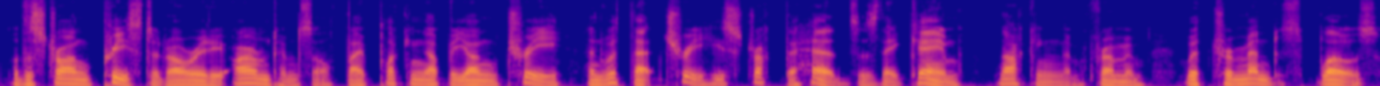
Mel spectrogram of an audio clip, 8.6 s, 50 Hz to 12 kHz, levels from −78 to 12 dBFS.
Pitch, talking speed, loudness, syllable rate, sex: 110 Hz, 215 wpm, -19 LUFS, 5.3 syllables/s, male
